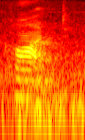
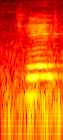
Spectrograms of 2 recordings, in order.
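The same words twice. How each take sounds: First: It is said in a British accent. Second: It is said in an American accent. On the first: "in the British English it is" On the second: "in American English"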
